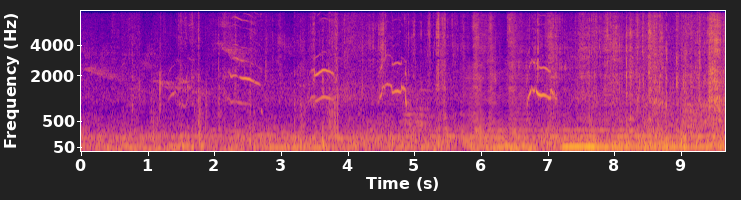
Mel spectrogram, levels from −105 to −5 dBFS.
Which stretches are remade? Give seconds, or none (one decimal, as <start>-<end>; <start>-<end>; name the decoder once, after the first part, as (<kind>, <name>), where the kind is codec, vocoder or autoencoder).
5.7-6.7 (vocoder, Vocos)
